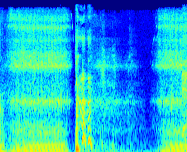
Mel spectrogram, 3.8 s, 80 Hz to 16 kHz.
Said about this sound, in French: Ma femme a tellement aimé le goût du champagne que dès 23h, moi, c'est ce genre de musique que j'ai entendu son ronflement vu qu'elle dormait sur le canapé. C'est sa femme qui ronfle comme ça Peut-être un monsieur.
